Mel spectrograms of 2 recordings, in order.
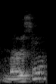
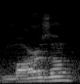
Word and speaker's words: Mirza: Can you pronounce his first name? Mirza? No, Marza.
